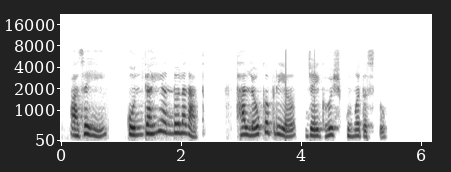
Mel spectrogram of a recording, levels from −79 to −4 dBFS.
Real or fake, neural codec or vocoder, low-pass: real; none; 7.2 kHz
